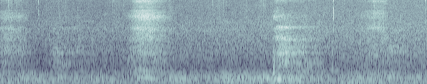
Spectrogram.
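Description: Steady rain falling, with a low rumble underneath and a few short breathy puffs close to the microphone, about a second and a half in, near three seconds and near the end.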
